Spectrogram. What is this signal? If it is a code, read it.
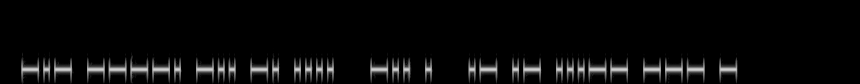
Morse code, heard as a keyed tone, about 22 wpm, 700 Hz. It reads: K9DNH DE AA3OT
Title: USA Callsign DE Callsign - 5 Characters - 22wpm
